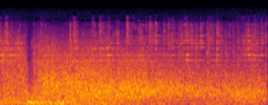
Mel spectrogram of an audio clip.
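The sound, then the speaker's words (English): Artillery fire from both sides at the front in Korea, a dense, continuous rumbling roar of overlapping blasts that never separates into distinct booms and stays loud throughout. “Artillery. Ours? And theirs.”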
